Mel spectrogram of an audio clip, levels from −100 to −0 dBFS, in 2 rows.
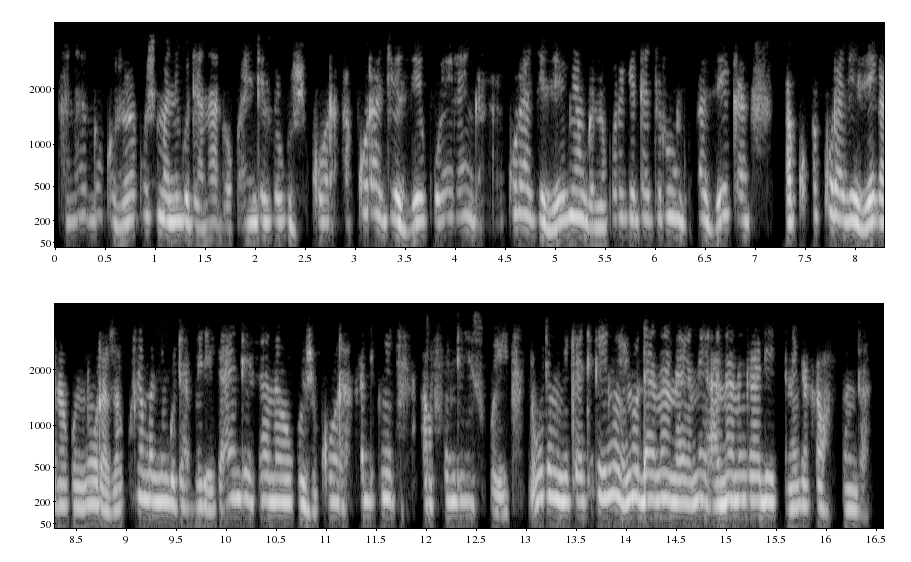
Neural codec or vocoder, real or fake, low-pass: none; real; 3.6 kHz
